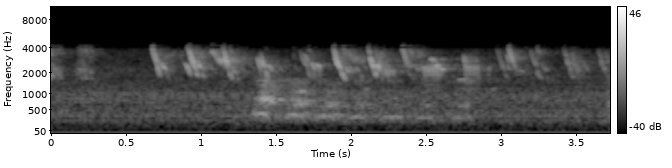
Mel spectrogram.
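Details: Young purple martins from a backyard bird house, old enough to leave the nest and testing their wings; rapid, scratchy descending chirps in irregular runs, several birds overlapping, over steady outdoor background noise.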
